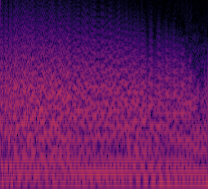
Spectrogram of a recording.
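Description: Distorted electric guitar in C standard tuning letting a low note on the sixth string ring for about two seconds, then cut off sharply. This is the ending of a doom-metal riff.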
